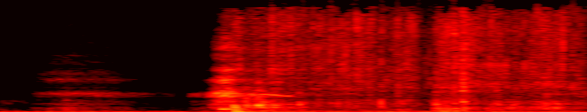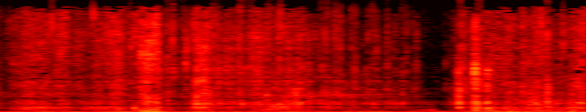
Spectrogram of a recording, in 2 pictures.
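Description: Packaging crinkling and tearing as a mailer is handled and pulled open, starting about a second in and going on as a dense crackle with many small clicks.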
